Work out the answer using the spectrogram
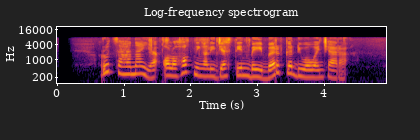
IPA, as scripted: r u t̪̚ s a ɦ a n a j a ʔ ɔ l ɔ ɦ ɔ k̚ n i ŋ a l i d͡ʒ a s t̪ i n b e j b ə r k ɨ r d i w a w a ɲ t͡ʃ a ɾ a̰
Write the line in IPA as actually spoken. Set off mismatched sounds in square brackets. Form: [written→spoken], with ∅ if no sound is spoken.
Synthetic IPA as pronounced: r u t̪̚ s a ɦ a n a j a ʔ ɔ l ɔ ɦ ɔ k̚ n i ŋ a l i d͡ʒ a s t̪ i n b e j b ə r k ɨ r d i w a w a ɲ t͡ʃ a ɾ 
